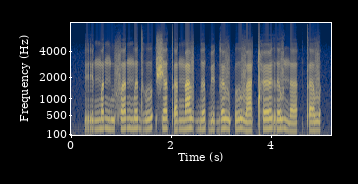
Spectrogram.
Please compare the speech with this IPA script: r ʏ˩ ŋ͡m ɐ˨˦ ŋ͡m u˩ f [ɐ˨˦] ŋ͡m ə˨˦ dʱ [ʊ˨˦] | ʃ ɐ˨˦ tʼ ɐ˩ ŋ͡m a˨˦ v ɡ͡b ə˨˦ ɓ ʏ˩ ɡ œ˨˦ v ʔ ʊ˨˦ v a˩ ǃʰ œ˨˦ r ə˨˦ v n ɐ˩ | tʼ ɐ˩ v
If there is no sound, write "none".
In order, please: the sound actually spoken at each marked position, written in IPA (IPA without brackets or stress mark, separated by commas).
ɐ˨˦, ʊ˨˦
